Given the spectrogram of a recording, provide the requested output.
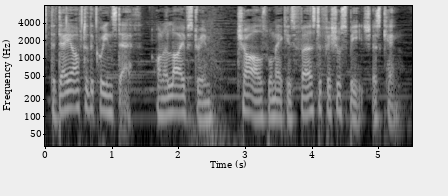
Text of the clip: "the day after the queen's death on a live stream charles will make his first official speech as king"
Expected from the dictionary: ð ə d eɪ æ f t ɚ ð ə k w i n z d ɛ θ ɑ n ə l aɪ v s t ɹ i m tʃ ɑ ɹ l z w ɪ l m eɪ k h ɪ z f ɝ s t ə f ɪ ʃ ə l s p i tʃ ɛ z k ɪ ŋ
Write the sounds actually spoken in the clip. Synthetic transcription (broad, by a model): ð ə d eɪ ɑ f t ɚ ð ə k w i n z d ɛ θ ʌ n ə l aɪ v s t ɹ i m tʃ ɑ l z w ɪ l m eɪ k h ɪ z f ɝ s t ə f ɪ ʃ ə l s p i tʃ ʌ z k ɪ ŋ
